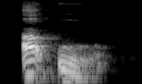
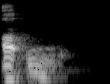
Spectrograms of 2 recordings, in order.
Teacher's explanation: a, short a, glottal stop, u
